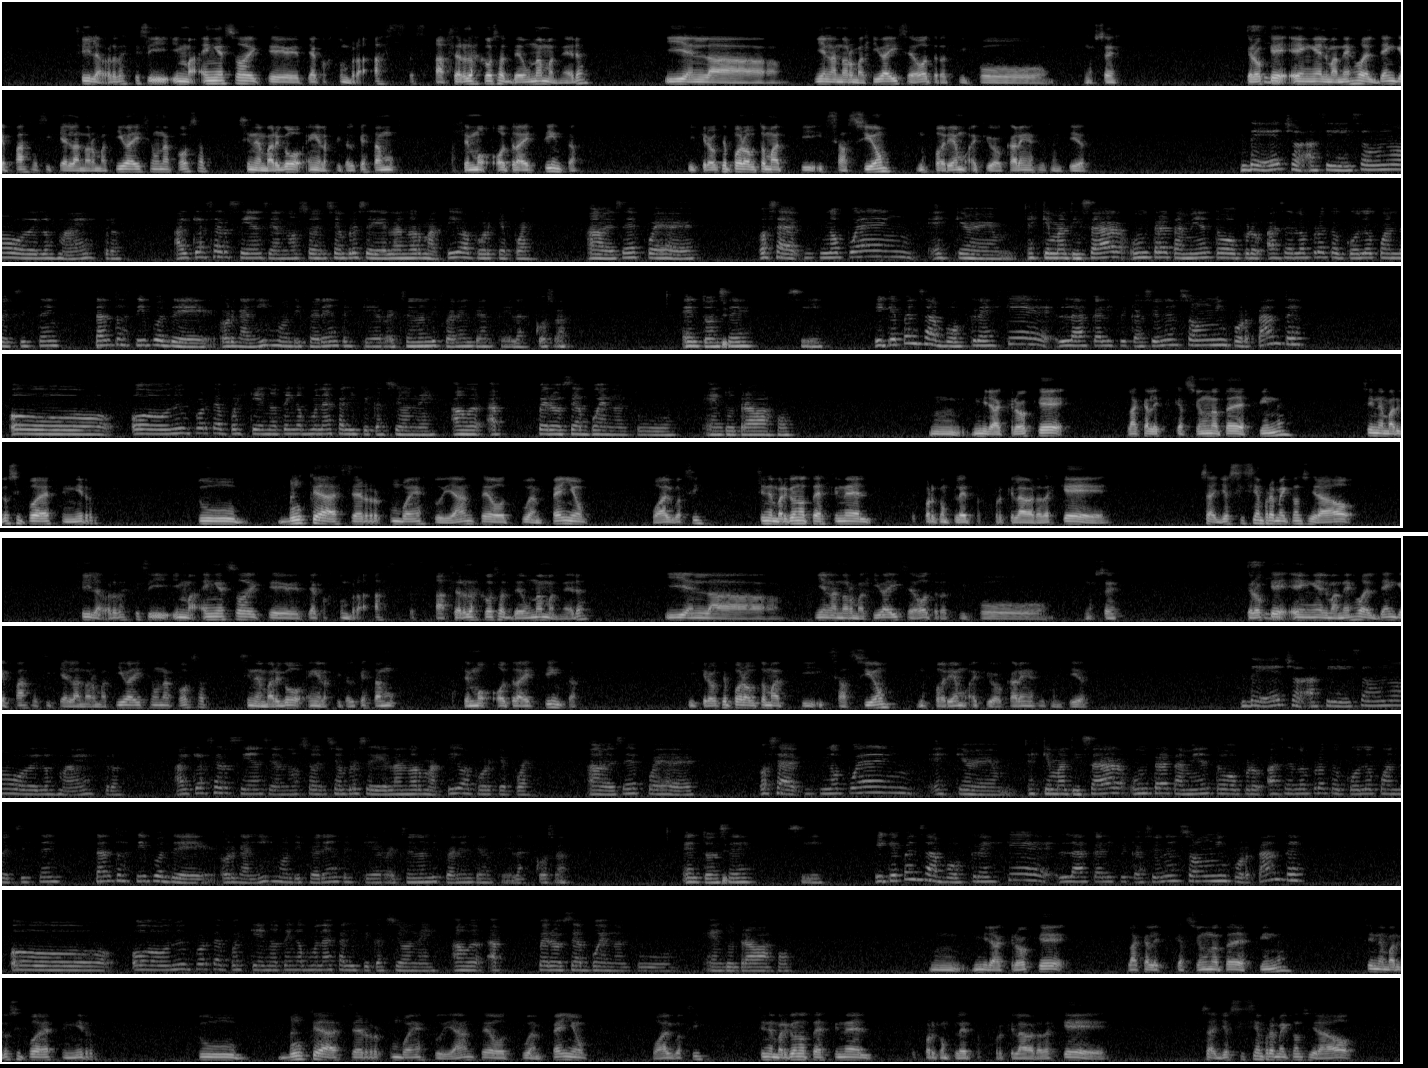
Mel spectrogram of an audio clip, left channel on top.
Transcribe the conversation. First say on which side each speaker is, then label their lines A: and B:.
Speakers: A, on the left (about 40°); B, on the left (about 70°).
A: Sí, la verdad es que sí, y más en eso de que te acostumbras a s- a hacer las cosas de una manera y en la, y en la normativa dice otra, tipo, no sé, creo
B: Sí.
A: que en el manejo del dengue pasa, así que la normativa dice una cosa, sin embargo, en el hospital que estamos hacemos otra distinta y creo que por automatización nos podríamos equivocar en ese sentido.
B: De hecho, así dice uno de los maestros, hay que hacer ciencia, no so- siempre seguir la normativa porque pues a veces pues, o sea, no pueden esque- esquematizar un tratamiento o pro- hacerlo protocolo cuando existen tantos tipos de organismos diferentes que reaccionan diferente ante las cosas. Entonces,
A: Sí,
B: sí. ¿Y qué pensás vos? ¿Crees que las calificaciones son importantes? O, o no importa pues que no tengas buenas calificaciones, au- a- pero seas bueno en tu, en tu trabajo.
A: mm, Mira, creo que la calificación no te define, sin embargo, sí puede definir tu búsqueda de ser un buen estudiante o tu empeño o algo así. Sin embargo, no te define el- por completo, porque la verdad es que, o sea, yo sí siempre me he considerado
